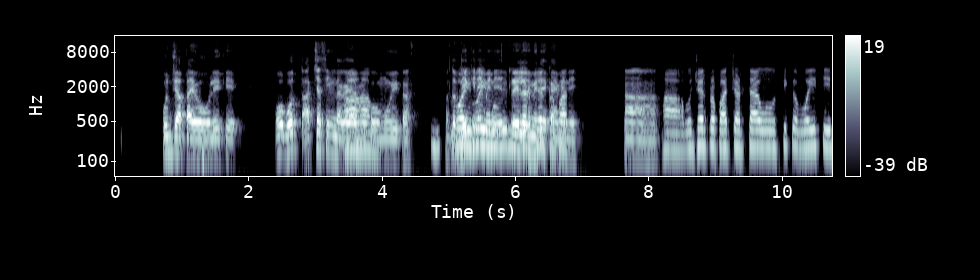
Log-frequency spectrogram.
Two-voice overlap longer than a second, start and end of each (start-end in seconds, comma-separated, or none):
5.1-6.8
